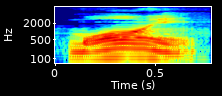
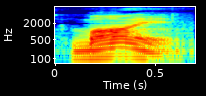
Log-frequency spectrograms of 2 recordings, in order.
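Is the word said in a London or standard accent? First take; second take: London; standard. First: It is said in a London Cockney accent. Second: It is said in a standard English accent. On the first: "他们会说呢mine" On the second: "我的呢mine"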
